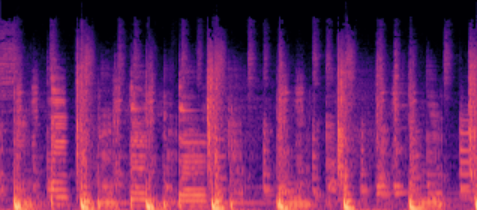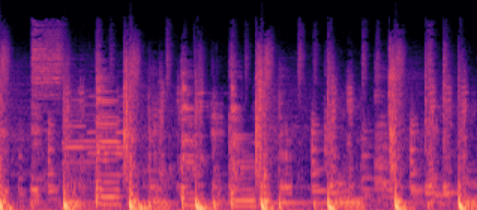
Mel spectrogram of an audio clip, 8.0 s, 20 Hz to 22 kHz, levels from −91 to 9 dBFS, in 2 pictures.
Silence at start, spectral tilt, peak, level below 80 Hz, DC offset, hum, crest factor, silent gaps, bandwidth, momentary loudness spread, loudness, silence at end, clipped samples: 0 s; -5.5 dB/octave; 0 dBFS; -20 dBFS; under 0.1%; none; 14 dB; none; 13 kHz; 9 LU; -16 LUFS; 0 s; 0.1%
